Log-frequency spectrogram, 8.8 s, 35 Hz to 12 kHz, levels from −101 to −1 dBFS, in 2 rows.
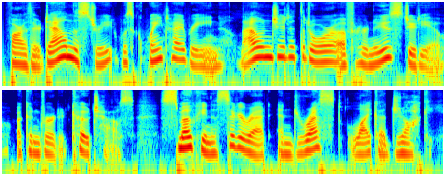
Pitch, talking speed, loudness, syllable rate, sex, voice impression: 185 Hz, 185 wpm, -21 LUFS, 4.5 syllables/s, female, very feminine, very middle-aged, very thin, tensed, powerful, bright, slightly hard, very clear, fluent, raspy, slightly cool, intellectual, slightly sincere, slightly calm, slightly friendly, slightly reassuring, very unique, slightly elegant, slightly wild, slightly sweet, very lively, very strict, intense, very sharp, light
